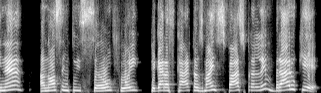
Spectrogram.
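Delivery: ordinary talk, nothing marked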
